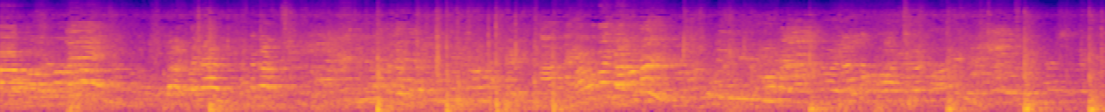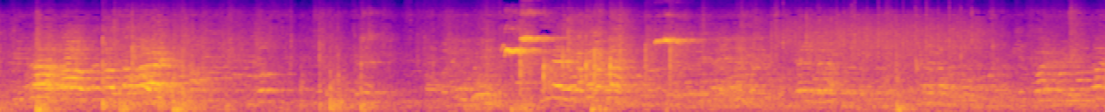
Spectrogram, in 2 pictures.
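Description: A crowd of spectators talks and shouts.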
